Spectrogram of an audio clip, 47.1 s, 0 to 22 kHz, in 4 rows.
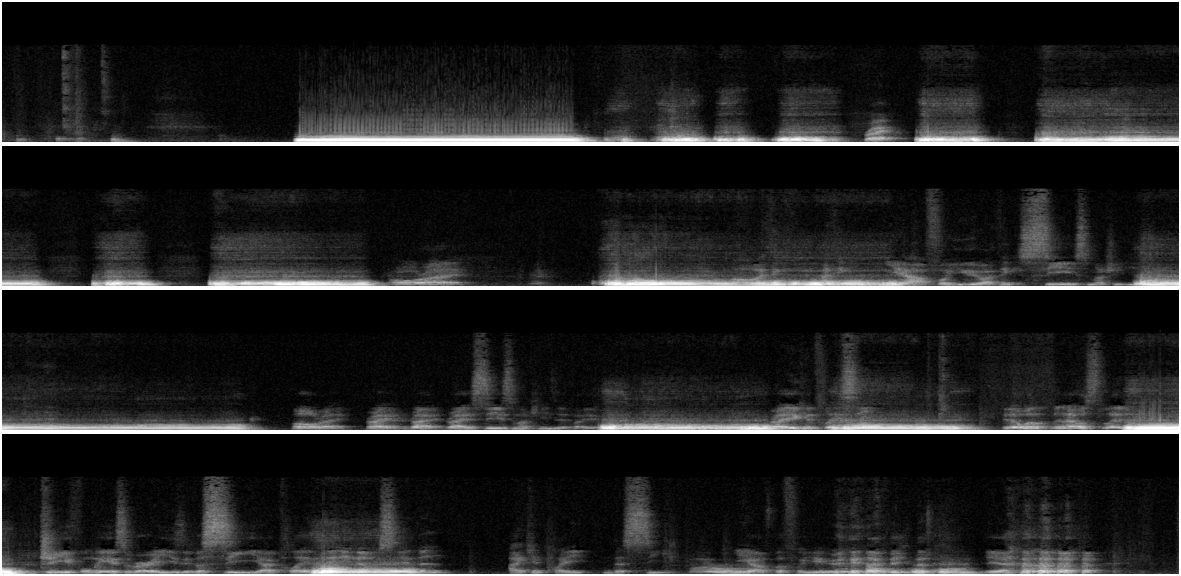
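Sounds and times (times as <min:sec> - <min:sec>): tuba playing low notes: 0:02.9 - 0:08.4, 0:09.1 - 0:15.6, 0:17.7 - 0:21.0, 0:23.0 - 0:26.2, 0:29.5 - 0:33.3, 0:34.7 - 0:35.8, 0:38.3 - 0:39.8, 0:44.0 - 0:45.2.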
